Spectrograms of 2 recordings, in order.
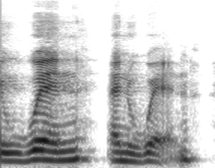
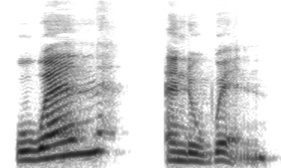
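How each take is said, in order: First: The two words have the same vowel. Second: The two words have clearly different vowels. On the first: This is the speaker's own regional accent. "my natural accent is to say when and when" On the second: This is how people in other regions say it. "other parts of the country or other parts of Canada, um, you'll hear people say when and when"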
